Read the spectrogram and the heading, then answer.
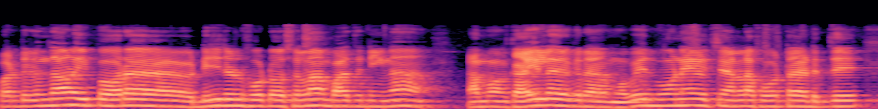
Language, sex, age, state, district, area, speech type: Tamil, male, 18-30, Tamil Nadu, Tiruppur, rural, spontaneous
